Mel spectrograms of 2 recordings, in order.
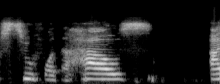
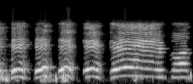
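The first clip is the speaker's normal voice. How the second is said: a loud, high laugh bursting out; loud burst of laughter; 6 semitones higher, 5 dB louder than usual. Real, not acted. Vlogger laughing at the market story, a loud laugh.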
